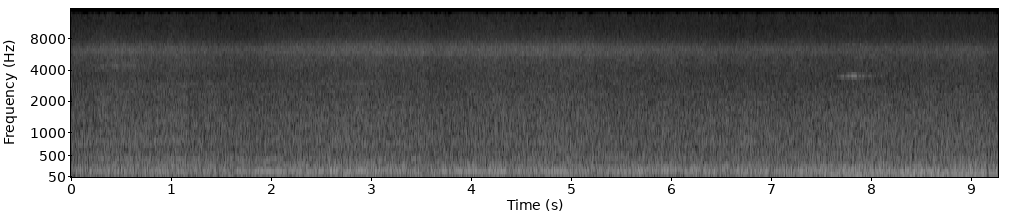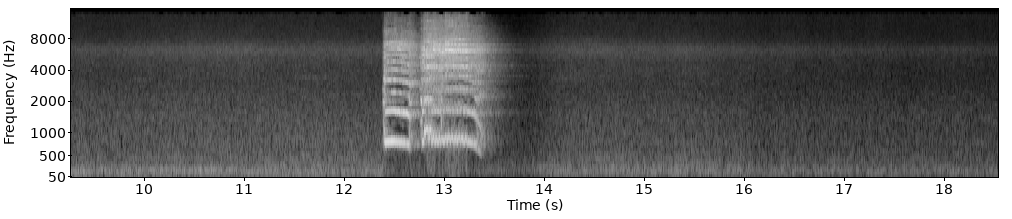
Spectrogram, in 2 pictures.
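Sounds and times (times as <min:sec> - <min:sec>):
female junglefowl giving a raspy crow-like call: 0:12.4 - 0:13.7.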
